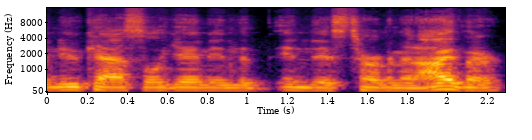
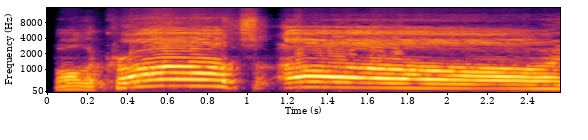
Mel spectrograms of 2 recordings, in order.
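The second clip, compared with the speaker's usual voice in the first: excited; 8 semitones higher, 7 dB louder, much slower than usual. Real, not acted. Sudden attack in the match.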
